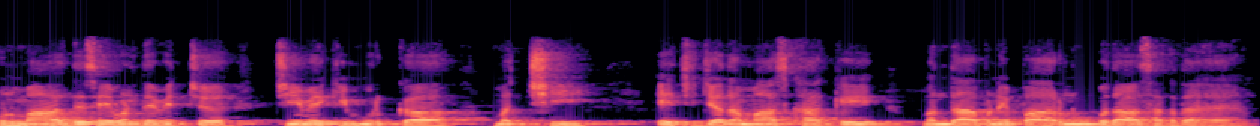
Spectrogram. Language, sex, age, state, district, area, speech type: Punjabi, male, 30-45, Punjab, Sangrur, rural, spontaneous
